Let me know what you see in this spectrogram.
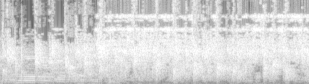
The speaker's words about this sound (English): And you all clap.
